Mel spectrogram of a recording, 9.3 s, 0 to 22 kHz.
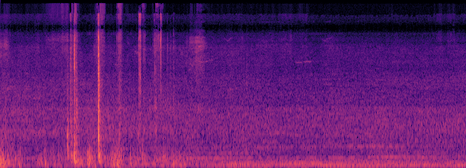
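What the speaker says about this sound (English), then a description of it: "Let's go ahead and open this door real quick." A door on a 2022 Ford Bronco Sport Big Bend opens with a few sharp clicks and latch clunks early on, followed by a quiet, steady hum of surroundings.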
